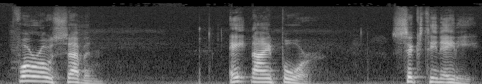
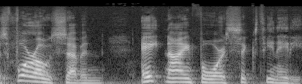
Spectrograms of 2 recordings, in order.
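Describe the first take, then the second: First: The number is said slowly and carefully. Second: The number is said at normal speed.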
